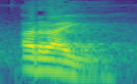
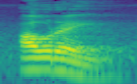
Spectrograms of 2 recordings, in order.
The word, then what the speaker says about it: awry: हम हिंदी भाषी बच्चे जो यूपी बोर्ड से आते हैं, बिहार बोर्ड से आते हैं या MP बोर्ड से आते हैं, तो हम इसको पढ़ते कैसे हैं? औराई, AWRY, जबकि इसका करेक्ट प्रोनाउंसिएशन होता है अराई।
